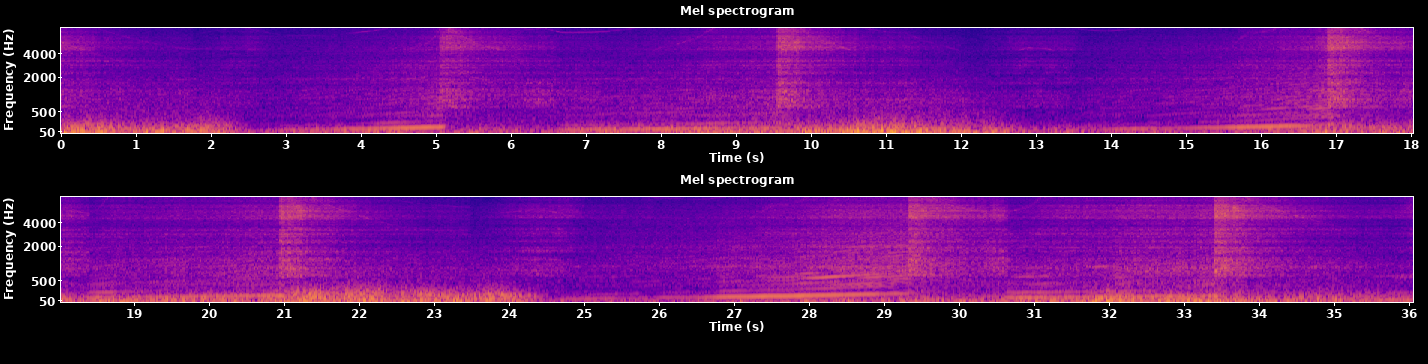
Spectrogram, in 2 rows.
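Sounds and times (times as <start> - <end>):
car engine accelerating: 0.0 - 36.0
whoosh of released boost: 15.6 - 23.3, 26.1 - 36.0.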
